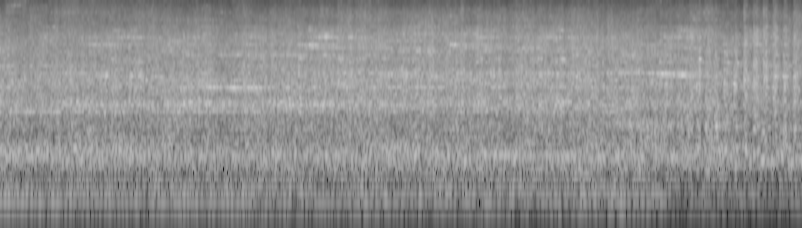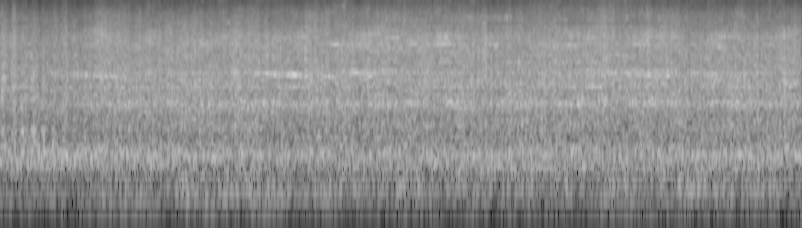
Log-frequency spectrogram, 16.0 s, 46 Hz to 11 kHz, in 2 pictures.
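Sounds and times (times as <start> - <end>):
train wheels rumbling on rails: 0.0 - 16.0
faint wheel squealing: 0.4 - 7.4.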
